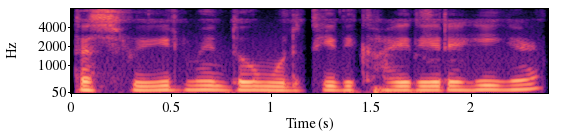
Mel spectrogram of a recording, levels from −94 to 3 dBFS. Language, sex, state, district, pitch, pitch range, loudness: Hindi, male, Uttar Pradesh, Lucknow, 140 Hz, 140-150 Hz, -16 LUFS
